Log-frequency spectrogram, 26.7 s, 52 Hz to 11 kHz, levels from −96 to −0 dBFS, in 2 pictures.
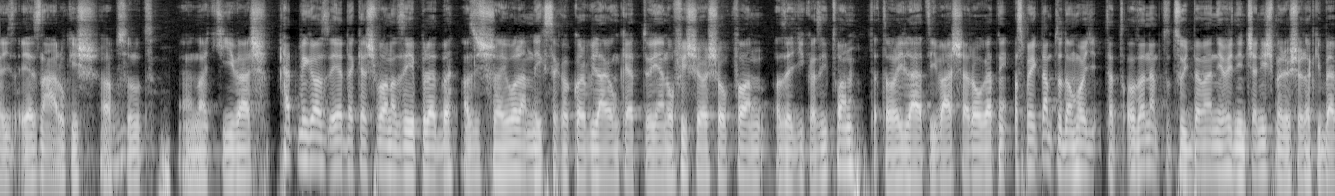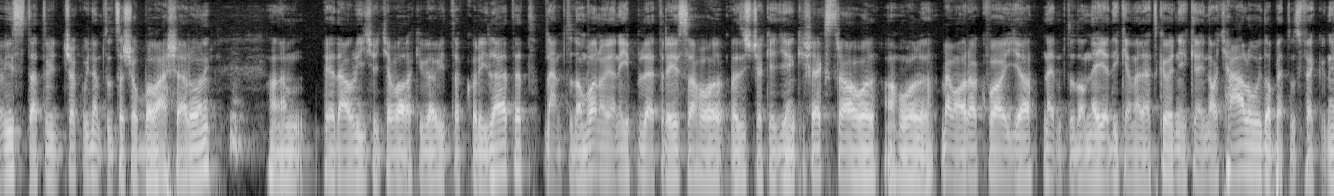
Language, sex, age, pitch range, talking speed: Hungarian, male, 20-39, 90-105 Hz, 225 wpm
